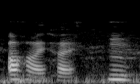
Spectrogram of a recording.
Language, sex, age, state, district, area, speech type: Assamese, female, 30-45, Assam, Dibrugarh, urban, spontaneous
